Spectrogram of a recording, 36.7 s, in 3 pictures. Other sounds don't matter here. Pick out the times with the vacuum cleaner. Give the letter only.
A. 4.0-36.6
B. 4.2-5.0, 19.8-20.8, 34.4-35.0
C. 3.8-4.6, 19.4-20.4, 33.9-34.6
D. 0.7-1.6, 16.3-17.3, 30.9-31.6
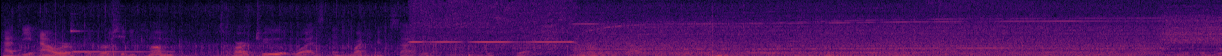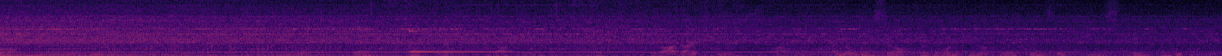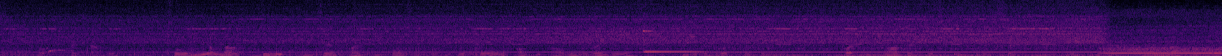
A.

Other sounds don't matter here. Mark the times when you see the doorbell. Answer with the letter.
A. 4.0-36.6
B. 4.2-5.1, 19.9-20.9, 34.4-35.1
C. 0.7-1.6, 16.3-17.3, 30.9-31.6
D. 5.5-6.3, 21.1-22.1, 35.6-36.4
C.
